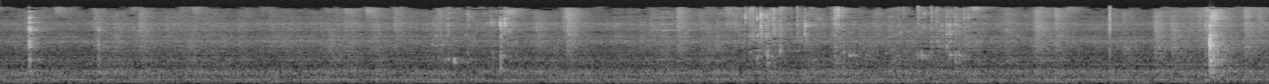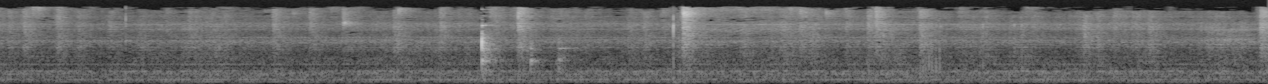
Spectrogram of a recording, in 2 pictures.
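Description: Tea being poured from a glass into a plastic cup, with a few sharp clicks of cups knocking on a stone countertop, the loudest about six seconds in.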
